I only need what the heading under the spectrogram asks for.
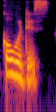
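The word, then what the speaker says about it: cowardice: और जो कोविडिस होता है ना, इसकी प्रोनाउंसिएशन है कोविडिस।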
